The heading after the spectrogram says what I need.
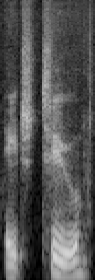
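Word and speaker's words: H II: of the milky way it's h-i-i which is pronounced h2 the ii is for the ionization state of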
